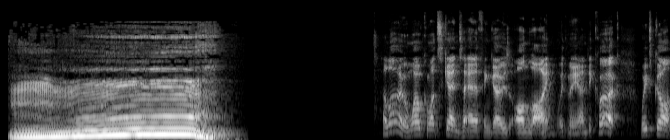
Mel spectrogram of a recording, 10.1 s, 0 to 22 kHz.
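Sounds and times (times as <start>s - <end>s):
cow mooing: 0.2s - 3.6s.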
